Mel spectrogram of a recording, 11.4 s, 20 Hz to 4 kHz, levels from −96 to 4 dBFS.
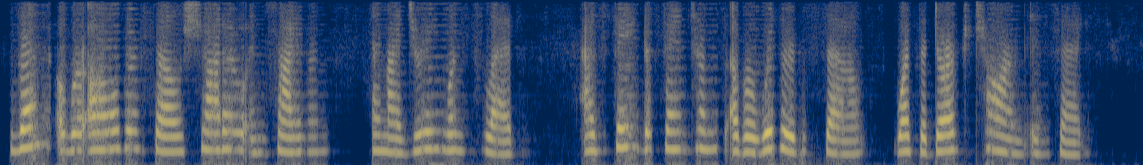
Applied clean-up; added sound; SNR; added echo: neural separator model SepFormer WHAMR!.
